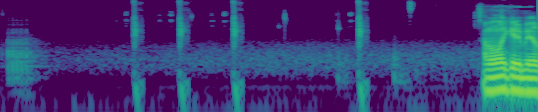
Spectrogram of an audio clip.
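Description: Soft menu clicks tick several times as a setting is changed.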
